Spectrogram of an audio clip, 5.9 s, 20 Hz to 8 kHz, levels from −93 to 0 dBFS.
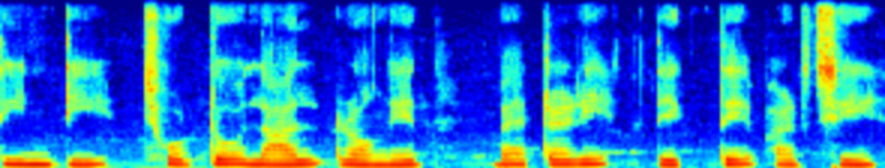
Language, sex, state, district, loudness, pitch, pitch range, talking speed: Bengali, female, West Bengal, Cooch Behar, -14 LUFS, 240 Hz, 230-250 Hz, 70 wpm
